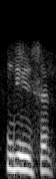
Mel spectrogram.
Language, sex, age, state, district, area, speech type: Urdu, male, 18-30, Uttar Pradesh, Siddharthnagar, rural, conversation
